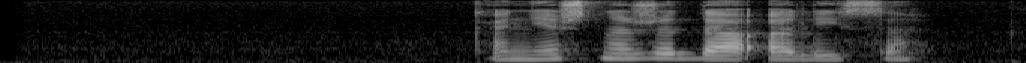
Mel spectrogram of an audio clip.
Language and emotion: Russian, neutral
